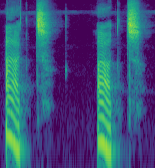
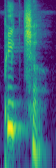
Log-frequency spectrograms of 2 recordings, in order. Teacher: When a plosive sound is followed by another plosive or an affricate sound in the same word, the first plosive is not fully pronounced. Such plosives are incomplete plosives.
